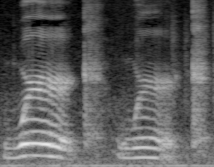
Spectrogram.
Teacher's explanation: in American English, work, there's a clear R sound, and this O is pronounced work, work.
